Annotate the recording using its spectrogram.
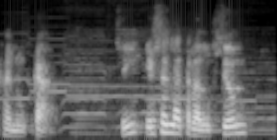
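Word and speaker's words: Janucá: ahora datos interesantes de hanuka primer punto No es hanuka oficialmente en español se dice hanuka Sí esa es la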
